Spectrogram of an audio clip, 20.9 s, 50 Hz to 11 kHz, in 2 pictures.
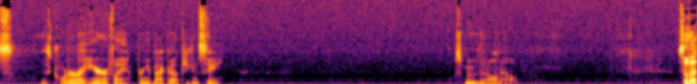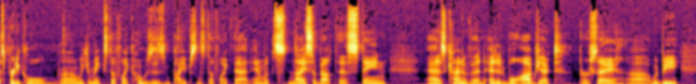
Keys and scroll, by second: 0.2 2, 2.2 2, 7.9 2, 8.1 2, 11.9 alt+1.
